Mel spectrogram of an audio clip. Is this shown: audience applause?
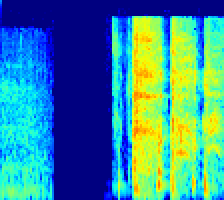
no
